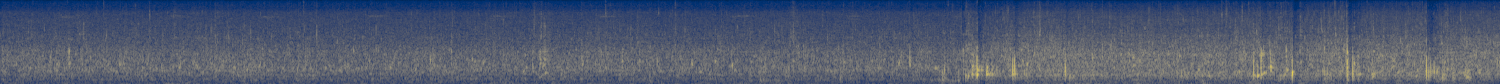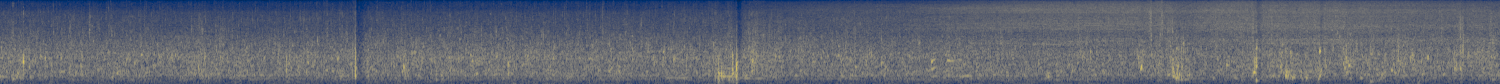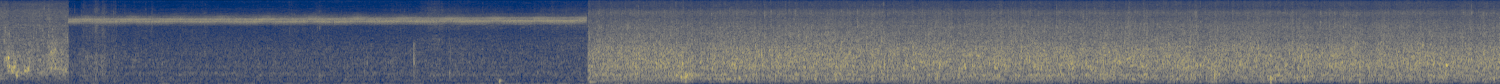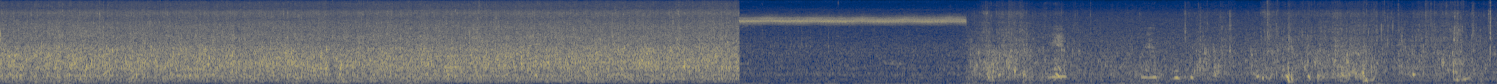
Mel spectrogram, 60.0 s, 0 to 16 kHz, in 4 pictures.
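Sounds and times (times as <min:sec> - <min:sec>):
stream water rushing over rocks: 0:00.0 - 0:30.8, 0:35.9 - 0:52.4, 0:54.6 - 0:59.9
small cascade rushing: 0:03.1 - 0:30.7, 0:35.9 - 0:52.4
water splashing: 0:09.1 - 0:31.2, 0:35.9 - 0:52.4, 0:54.6 - 0:59.9
insect buzzing: 0:22.8 - 0:35.9, 0:52.3 - 0:54.7.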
